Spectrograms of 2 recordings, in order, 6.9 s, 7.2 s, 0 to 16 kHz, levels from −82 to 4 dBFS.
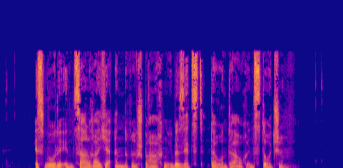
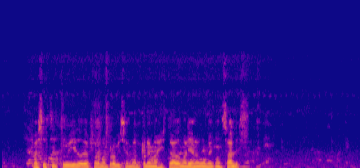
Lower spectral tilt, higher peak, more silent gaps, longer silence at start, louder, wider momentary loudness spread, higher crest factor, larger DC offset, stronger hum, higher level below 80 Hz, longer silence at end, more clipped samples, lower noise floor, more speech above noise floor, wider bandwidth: second, -2.5 dB/octave vs -8.5 dB/octave; first, 0 dBFS vs -4 dBFS; neither; first, 0.7 s vs 0.55 s; about the same, -19 LUFS vs -21 LUFS; first, 14 LU vs 7 LU; about the same, 22 dB vs 18 dB; neither; neither; about the same, -50 dBFS vs -52 dBFS; second, 1.1 s vs 2 s; neither; first, -67 dBFS vs -58 dBFS; first, 46 dB vs 38 dB; first, 12 kHz vs 9.2 kHz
